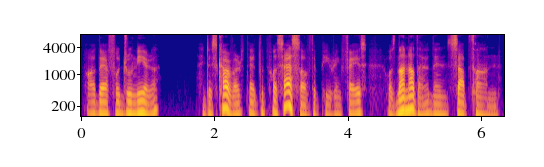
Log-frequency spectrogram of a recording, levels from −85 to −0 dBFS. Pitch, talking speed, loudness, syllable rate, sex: 120 Hz, 180 wpm, -18 LUFS, 5.6 syllables/s, male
